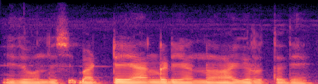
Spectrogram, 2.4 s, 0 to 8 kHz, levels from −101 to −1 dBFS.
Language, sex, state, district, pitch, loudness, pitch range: Kannada, male, Karnataka, Koppal, 110 Hz, -17 LUFS, 105-110 Hz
